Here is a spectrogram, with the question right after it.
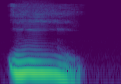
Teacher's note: if you look at the tongue position in your mouth, you realize that E comes from the front part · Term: front vowel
